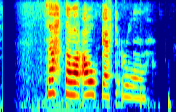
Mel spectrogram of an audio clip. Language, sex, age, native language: Icelandic, female, 6, Icelandic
